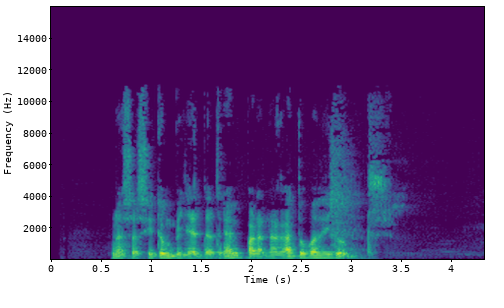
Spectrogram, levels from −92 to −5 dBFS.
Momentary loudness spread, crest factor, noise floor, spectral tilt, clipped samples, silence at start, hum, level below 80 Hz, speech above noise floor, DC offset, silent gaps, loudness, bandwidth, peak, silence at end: 10 LU; 20 dB; -68 dBFS; -6 dB/octave; under 0.1%; 0.6 s; none; -58 dBFS; 44 dB; under 0.1%; none; -24 LUFS; 11 kHz; -4 dBFS; 1 s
